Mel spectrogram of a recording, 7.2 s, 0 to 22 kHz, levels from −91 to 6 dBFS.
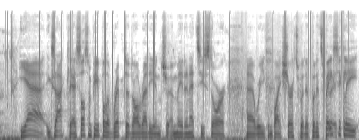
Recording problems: squashed, flat; somewhat, background pumping
crackle, like an old record; loud; 8 dB below the speech
animal sounds; noticeable; throughout; 15 dB below the speech

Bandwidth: 15 kHz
